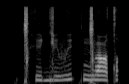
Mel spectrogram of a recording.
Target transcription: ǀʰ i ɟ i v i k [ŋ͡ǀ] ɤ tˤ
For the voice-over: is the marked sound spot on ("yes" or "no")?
yes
